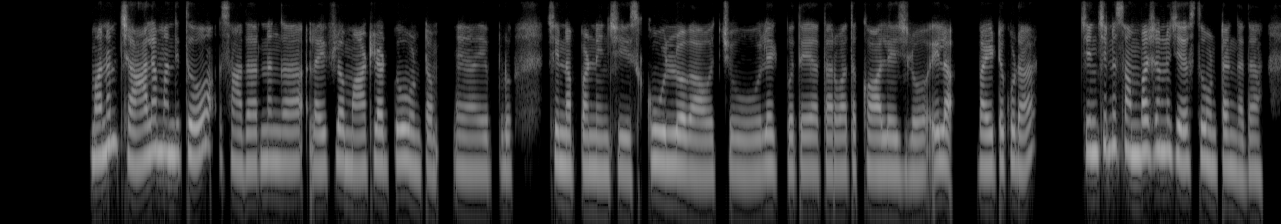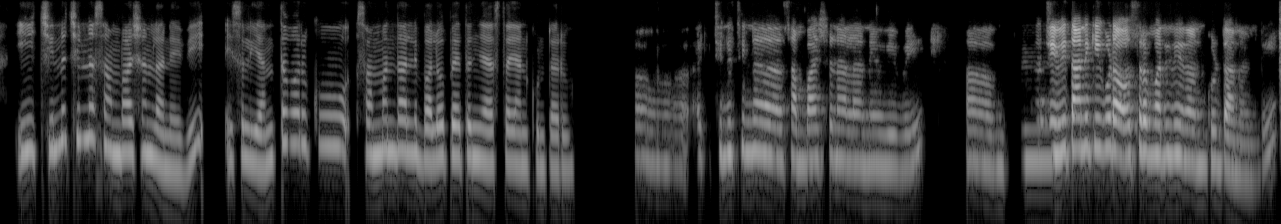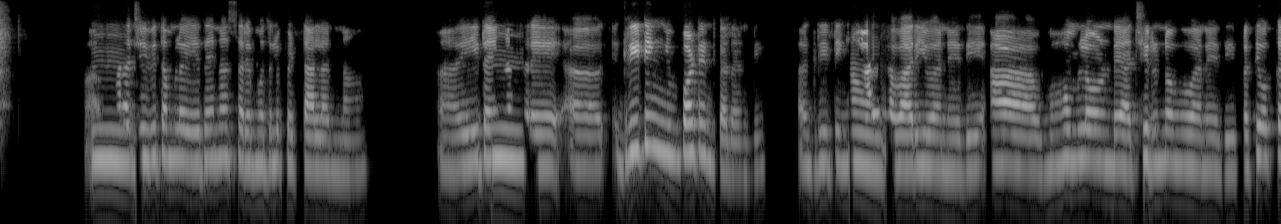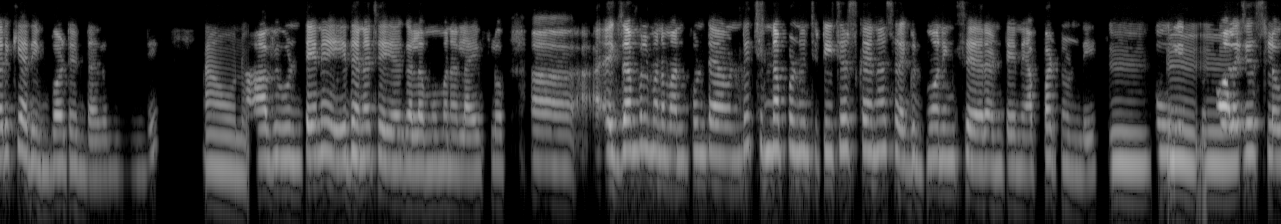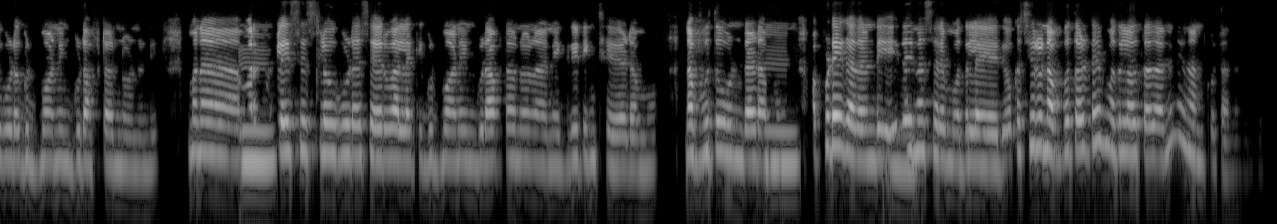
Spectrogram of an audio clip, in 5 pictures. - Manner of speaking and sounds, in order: other noise; in English: "లైఫ్‌లో"; in English: "స్కూల్‌లో"; in English: "కాలేజ్‌లో"; tapping; in English: "గ్రీటింగ్ ఇంపార్టెంట్"; in English: "గ్రీటింగ్ హాయ్, హౌ ఆర్ యూ"; in English: "ఇంపార్టెంట్"; in English: "లైఫ్‌లో"; in English: "ఎగ్జాంపుల్"; in English: "గుడ్ మార్నింగ్ సార్"; in English: "స్కూల్, కాలేజెస్‌లో"; in English: "గుడ్ మార్నింగ్, గుడ్ ఆఫ్టర్ నూన్"; in English: "వర్క్ ప్లేసెస్‌లో"; in English: "సార్"; in English: "గుడ్ మార్నింగ్, గుడ్ ఆఫ్టర్ నూన్"; in English: "గ్రీటింగ్"
- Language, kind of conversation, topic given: Telugu, podcast, చిన్న చిన్న సంభాషణలు ఎంతవరకు సంబంధాలను బలోపేతం చేస్తాయి?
